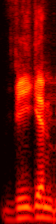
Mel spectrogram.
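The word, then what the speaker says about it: Vigen: Montana State team and his last name is vegan but it's not spelled like like the food vegan and it's been like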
